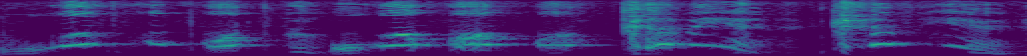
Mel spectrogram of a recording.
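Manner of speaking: very high whooping grandma; high laughing mock grandma whoops; grandma war cry. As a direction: whoop while twirling like a mad granny. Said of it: "starts twirling around going".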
